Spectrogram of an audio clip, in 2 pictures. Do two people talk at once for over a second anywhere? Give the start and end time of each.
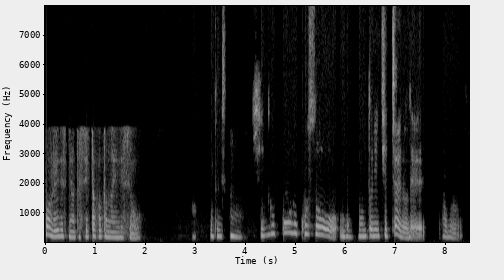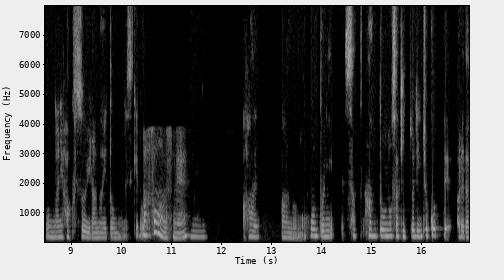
none

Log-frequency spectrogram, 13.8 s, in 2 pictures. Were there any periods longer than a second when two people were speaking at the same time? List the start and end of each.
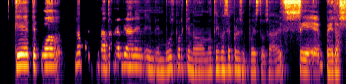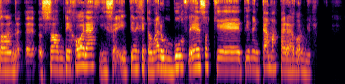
none

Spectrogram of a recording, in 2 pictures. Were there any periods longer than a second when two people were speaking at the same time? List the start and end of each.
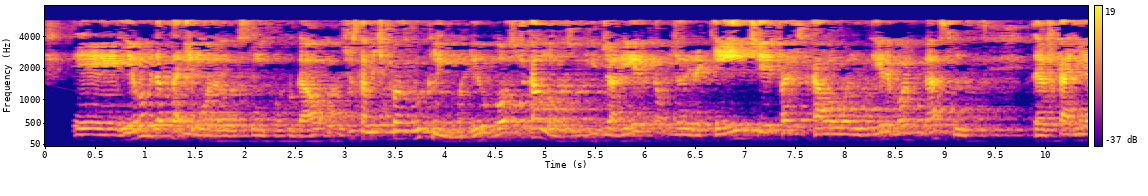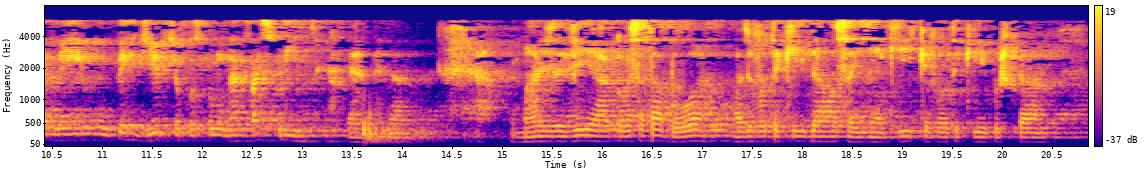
none

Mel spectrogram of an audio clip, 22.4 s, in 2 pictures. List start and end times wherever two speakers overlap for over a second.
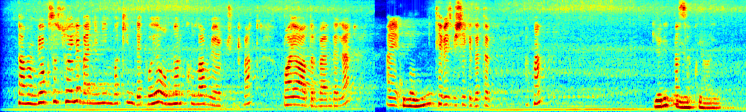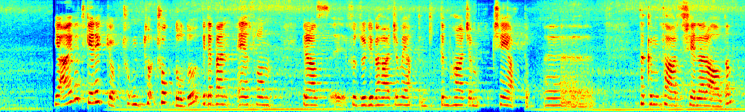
none

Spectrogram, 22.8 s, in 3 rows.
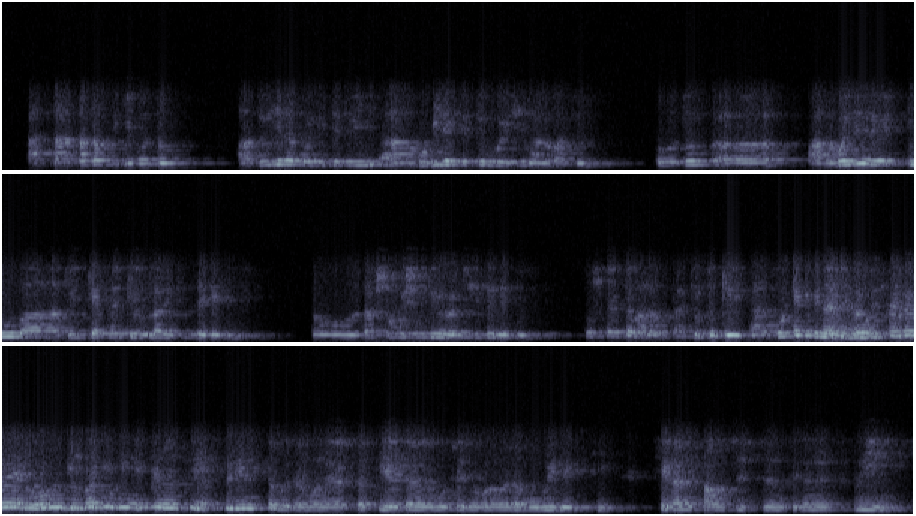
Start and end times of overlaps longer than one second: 14.4-16.9

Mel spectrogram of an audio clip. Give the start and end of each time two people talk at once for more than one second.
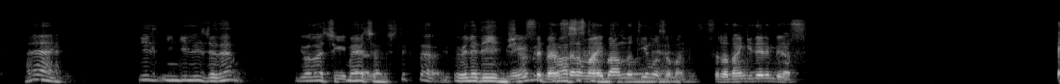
4.7-6.8

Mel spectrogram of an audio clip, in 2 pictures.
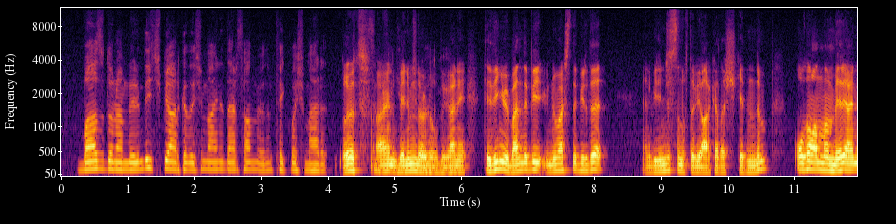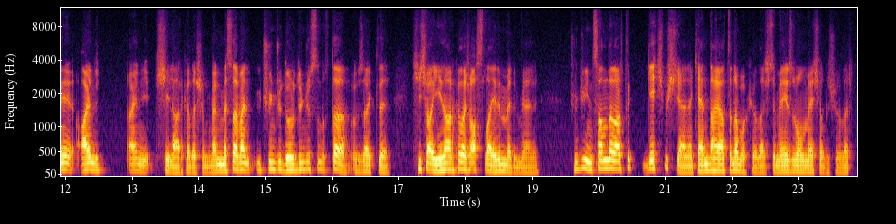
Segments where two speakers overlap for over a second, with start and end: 4.7-6.0

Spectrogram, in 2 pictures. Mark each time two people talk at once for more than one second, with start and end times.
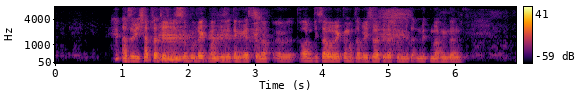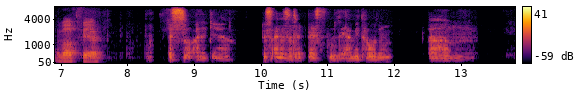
1.5-2.7

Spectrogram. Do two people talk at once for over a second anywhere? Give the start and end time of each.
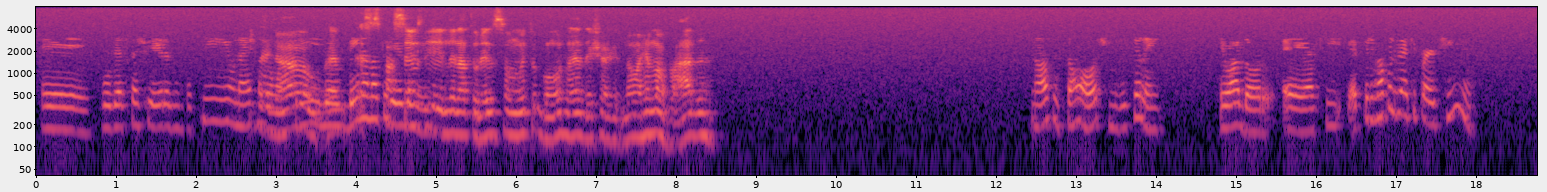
2.7-5.1

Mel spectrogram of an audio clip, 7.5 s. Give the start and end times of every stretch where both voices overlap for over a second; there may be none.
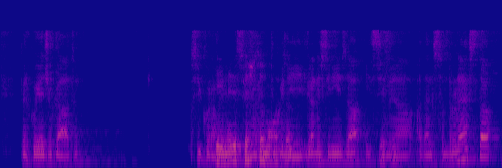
3.2-4.4

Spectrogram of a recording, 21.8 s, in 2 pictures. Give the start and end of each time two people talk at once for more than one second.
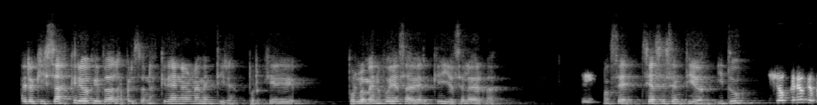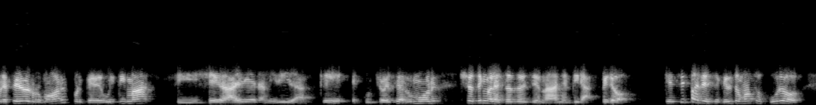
none

